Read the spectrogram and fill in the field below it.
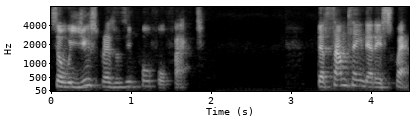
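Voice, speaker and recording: A man with a non-native accent, high-pitched, with ordinary pitch variation and a moderate pace. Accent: non-native English pronunciation. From Cambodia. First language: Khmer. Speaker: English teacher. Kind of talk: grammar lesson.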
